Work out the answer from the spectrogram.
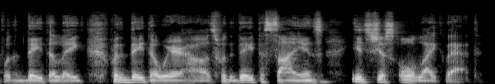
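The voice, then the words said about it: Excited, energetic voice. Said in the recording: “You can hear it from my voice. I'm so excited. ... Yeah, I can hear it.”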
